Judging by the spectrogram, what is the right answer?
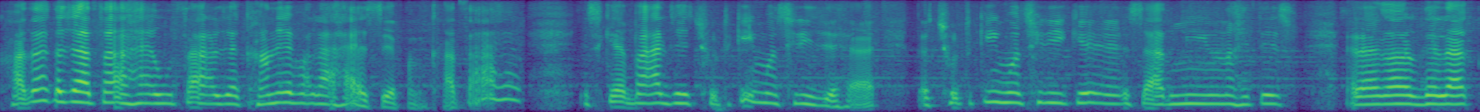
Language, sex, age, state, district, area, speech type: Hindi, female, 60+, Bihar, Samastipur, rural, spontaneous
